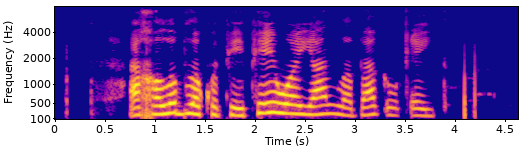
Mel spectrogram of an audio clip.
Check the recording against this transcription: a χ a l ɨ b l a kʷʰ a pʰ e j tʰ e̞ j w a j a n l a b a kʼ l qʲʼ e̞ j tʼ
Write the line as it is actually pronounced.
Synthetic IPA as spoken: a χ a l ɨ b l a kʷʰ a pʰ e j pʰ e̞ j w a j a n l a b a kʼ l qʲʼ e̞ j tʼ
